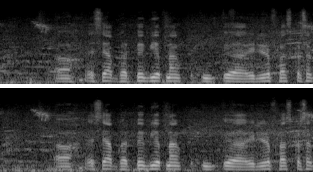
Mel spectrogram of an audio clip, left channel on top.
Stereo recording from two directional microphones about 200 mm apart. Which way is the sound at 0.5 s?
15° left (ahead or behind).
